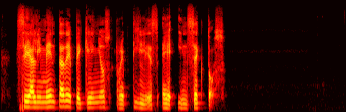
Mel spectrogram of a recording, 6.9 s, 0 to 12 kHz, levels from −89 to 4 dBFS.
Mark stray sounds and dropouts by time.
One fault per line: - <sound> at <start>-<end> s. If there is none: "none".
none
